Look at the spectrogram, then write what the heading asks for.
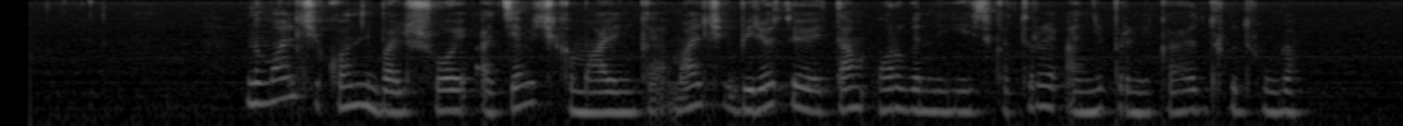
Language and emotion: Russian, neutral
